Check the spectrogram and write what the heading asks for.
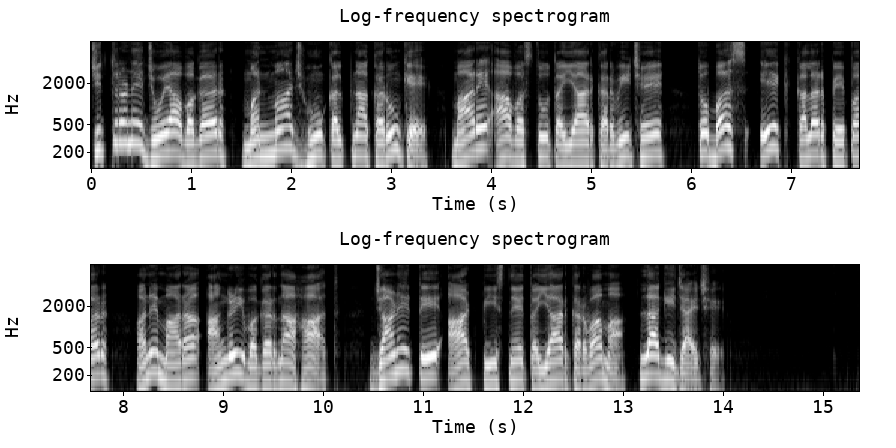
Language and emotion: Gujarati, neutral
